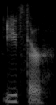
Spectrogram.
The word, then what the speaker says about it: ether: ether ether she administered ether ether is some sort of gas and that th in the middle is pronounced with a soft sound tongue in the middle fth ether and he used a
